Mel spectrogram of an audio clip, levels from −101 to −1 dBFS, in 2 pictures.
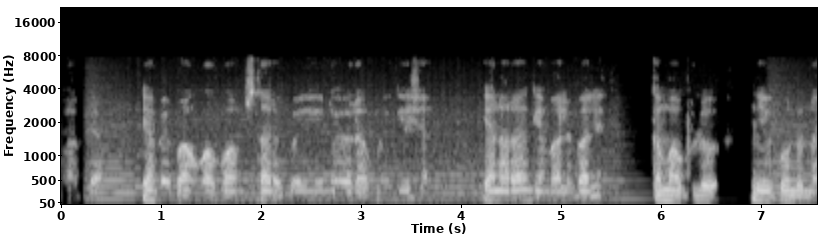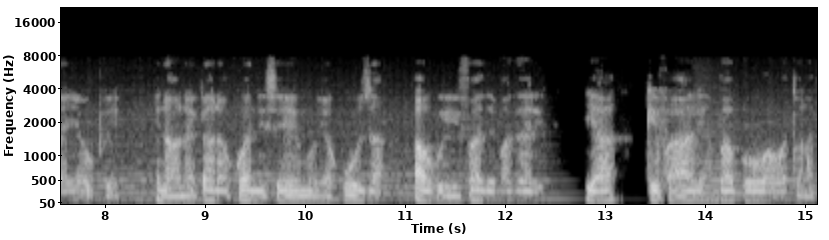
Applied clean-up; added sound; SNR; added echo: none; Bowed string instrument; 18 dB; none.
